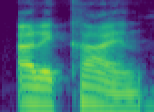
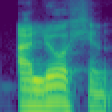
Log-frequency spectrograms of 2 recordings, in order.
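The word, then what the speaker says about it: Alekhine: So some people, when they pronounce Elekin's second name, they say Alekain. So I don't know how to say it properly, but in Russian it sounds like Alekhin or Alekhin two ways. So that's why I say Elekin, like it's written.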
